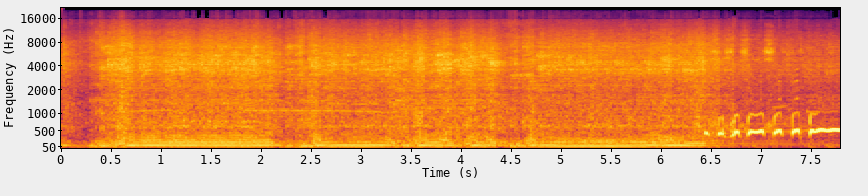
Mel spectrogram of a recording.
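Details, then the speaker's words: V12 Jaguar XJS, previously fired then died at once, now starts and holds a steady, even run on its own, then blips up in quick clean revs; healthy, unaided running. "Sick. Sick. It's running on its own. This is what I've been waiting for 18 months."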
